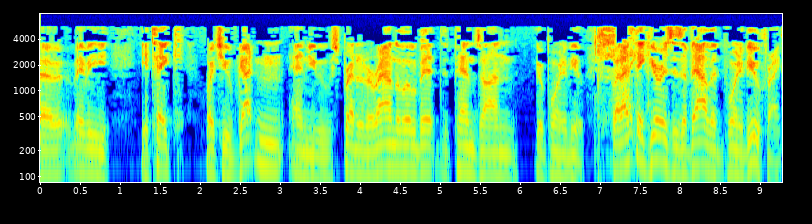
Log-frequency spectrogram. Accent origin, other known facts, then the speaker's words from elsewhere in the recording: New England, United States; accent: New England; I ended up going to a radio station to get rid of my New England accent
